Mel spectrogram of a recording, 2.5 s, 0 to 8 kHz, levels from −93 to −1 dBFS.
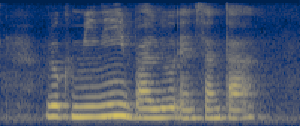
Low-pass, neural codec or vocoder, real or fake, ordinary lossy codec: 7.2 kHz; none; real; AAC, 48 kbps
